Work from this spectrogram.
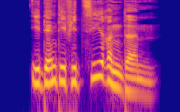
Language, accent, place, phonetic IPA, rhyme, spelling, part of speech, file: German, Germany, Berlin, [idɛntifiˈt͡siːʁəndəm], -iːʁəndəm, identifizierendem, adjective, De-identifizierendem.ogg
- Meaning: strong dative masculine/neuter singular of identifizierend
